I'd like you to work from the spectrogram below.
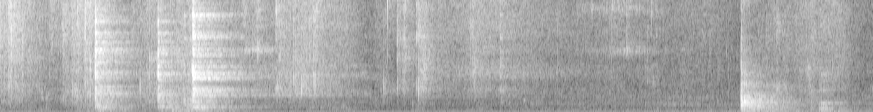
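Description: Knife cutting a croissant in half at a breakfast table: a few crisp, crackling scrapes and light clatters come in short bursts, with a pause before a final sharper crunch and a softer follow-up.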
